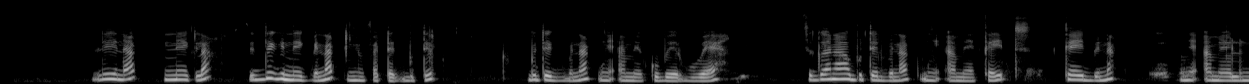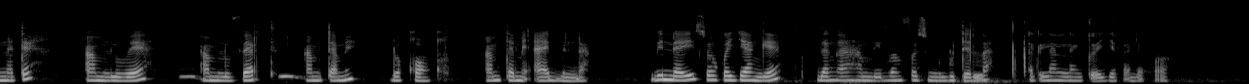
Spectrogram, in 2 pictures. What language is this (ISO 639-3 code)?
wol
